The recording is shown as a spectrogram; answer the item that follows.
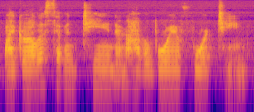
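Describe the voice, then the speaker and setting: Her voice lowish and fairly flat in pitch, a Chilean talk show guest in her forties speaks a little fast with a sharp tone, recounting her own life earnestly and at length. It's a candid personal conversation captured in low quality on an old TV studio set.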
